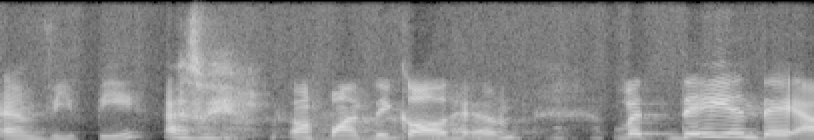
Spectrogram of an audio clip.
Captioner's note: laughing; audience laughing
